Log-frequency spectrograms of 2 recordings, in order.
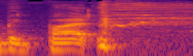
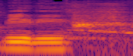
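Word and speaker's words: Butte: big beauty of course it's spelled b-u-t-t-e so i automatically want to call it big butt but it's beauty i know it's pronounced beauty so it's a matte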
